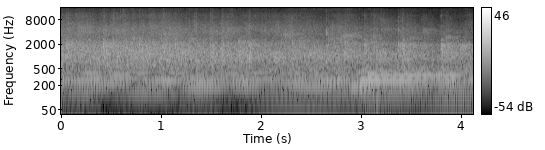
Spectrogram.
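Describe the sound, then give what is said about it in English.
An audience claps their hands for the Lord in sustained, dense applause, a steady wash of many overlapping claps at moderate loudness for the full few seconds. “Give the Lord a good clap of hands.”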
